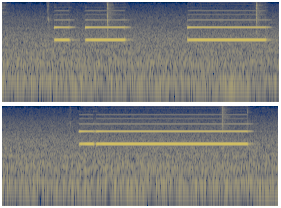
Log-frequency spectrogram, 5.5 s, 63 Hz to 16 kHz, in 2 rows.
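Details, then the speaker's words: Sears Suburban SS16 (16 hp Onan twin) ignition key switch on start, multimeter continuity: beeps cut in and out in uneven bursts, worn dirty contacts cleaning up as the key is worked; owner suspects the switch leaves the coil unpowered, so no spark. "So, like I say, the more I play with it, the more it's cleaning them contacts up a little bit."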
